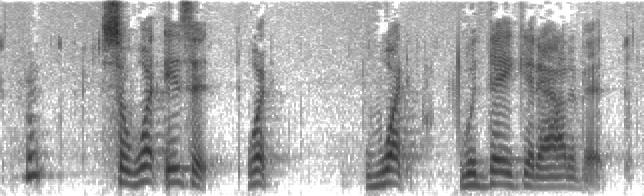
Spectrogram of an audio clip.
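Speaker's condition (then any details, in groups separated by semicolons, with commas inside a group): No condition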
